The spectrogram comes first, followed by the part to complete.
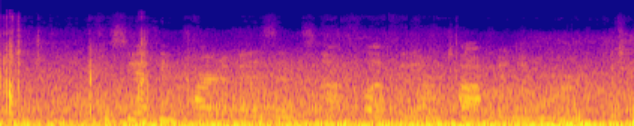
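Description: Indistinct talking of people close by, too unclear to make out words, over a steady low rumble.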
